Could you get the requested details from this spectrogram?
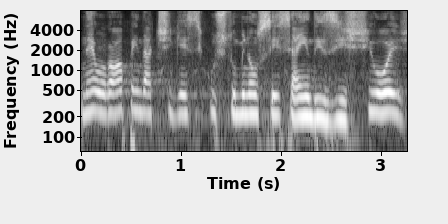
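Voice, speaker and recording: A fairly high-pitched woman with music in the background. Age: 70s. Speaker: interviewee. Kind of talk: interview.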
